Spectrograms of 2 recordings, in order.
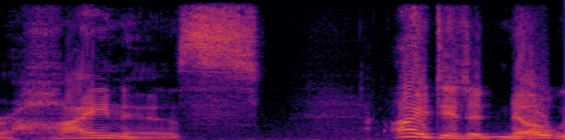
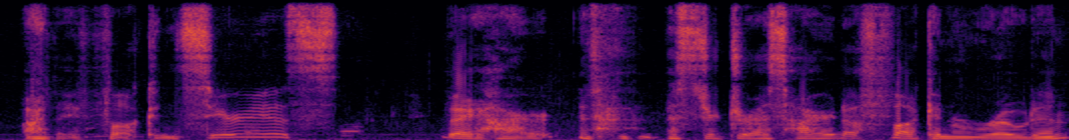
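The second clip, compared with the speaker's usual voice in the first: quiet, grumbling mutter under the breath; 6 dB quieter than usual. A guard rubbing his eyes speaks to himself, muttering under his breath. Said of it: "you can hear him speak under his breath".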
